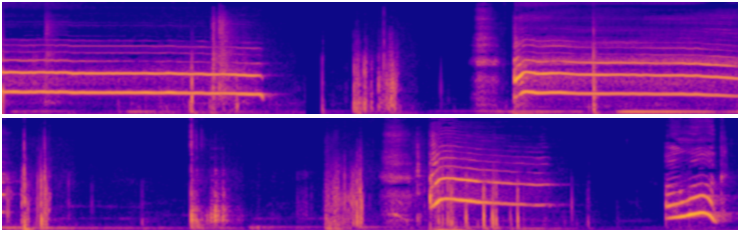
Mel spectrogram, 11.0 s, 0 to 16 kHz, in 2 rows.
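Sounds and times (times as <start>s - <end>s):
breathy sounds: 3.4s - 3.9s, 8.0s - 8.7s
girl wailing: 3.8s - 5.7s, 8.7s - 9.8s.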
